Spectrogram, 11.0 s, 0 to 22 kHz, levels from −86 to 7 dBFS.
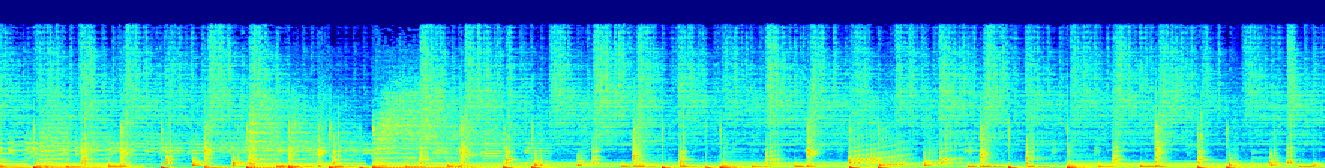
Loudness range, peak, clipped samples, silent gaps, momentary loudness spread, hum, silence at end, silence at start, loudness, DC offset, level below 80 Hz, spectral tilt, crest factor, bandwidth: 2 LU; 0 dBFS; under 0.1%; none; 5 LU; none; 0 s; 0 s; -17 LUFS; under 0.1%; -20 dBFS; -5 dB/octave; 14 dB; 19.5 kHz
